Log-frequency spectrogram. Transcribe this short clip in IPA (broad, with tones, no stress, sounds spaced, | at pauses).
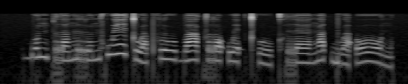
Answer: b o˥˩ n p r a˦˥ n r u˦˥ n k w eː˥˩ t u˩˦ a̯ pʰ l uː˧ b aː˥˩ k r ɔ˥˩ ʔ w e˦˥ ʔ tʰ uː˨˩ kʰ r ɛː˧ ŋ a˥˩ t̚ b u˧ a̯ ʔ oː˥˩ n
